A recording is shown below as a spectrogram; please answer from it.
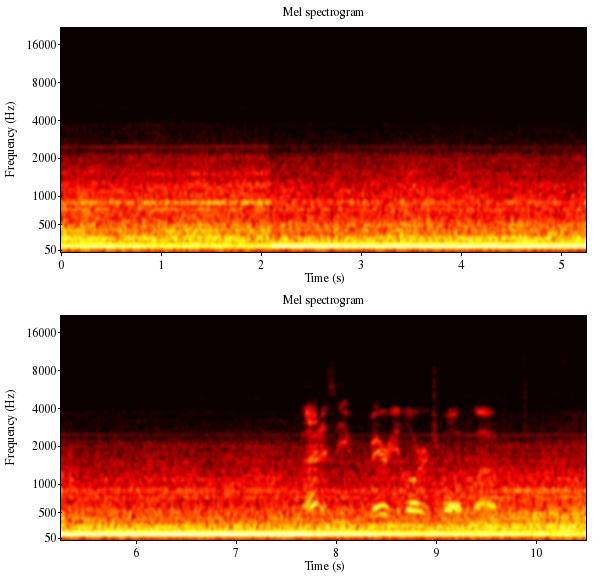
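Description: Steady road and engine noise heard inside a truck's cab while it drives at highway speed, a low drone with tyre hiss that grows a little louder about two seconds in. Near the end a few short, faint warbling sounds come through.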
